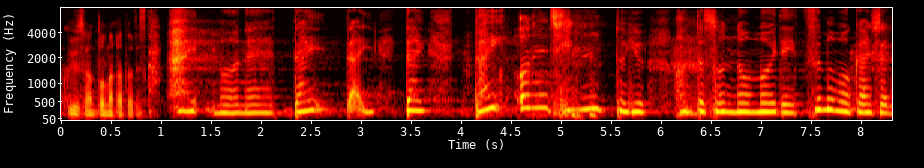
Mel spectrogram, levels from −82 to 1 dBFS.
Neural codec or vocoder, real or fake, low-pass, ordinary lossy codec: none; real; none; none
